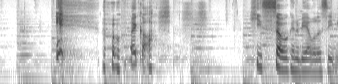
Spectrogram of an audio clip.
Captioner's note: laughs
